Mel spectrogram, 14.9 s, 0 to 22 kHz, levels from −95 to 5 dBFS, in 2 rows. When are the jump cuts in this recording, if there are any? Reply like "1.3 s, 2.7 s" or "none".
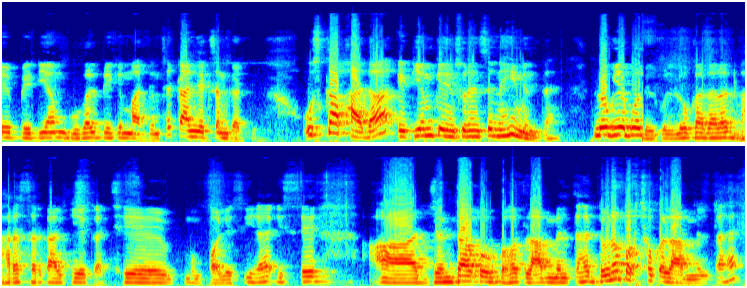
6.4 s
